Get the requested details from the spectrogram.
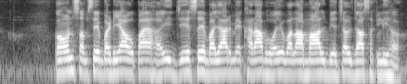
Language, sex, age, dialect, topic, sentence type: Magahi, male, 51-55, Western, agriculture, statement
